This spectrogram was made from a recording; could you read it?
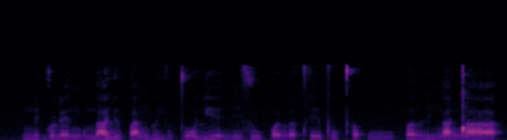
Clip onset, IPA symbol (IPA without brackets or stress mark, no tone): n̪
